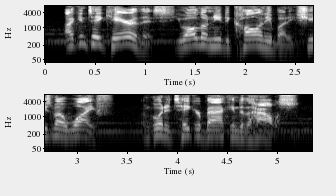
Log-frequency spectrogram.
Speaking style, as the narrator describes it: yelled out to the crowd

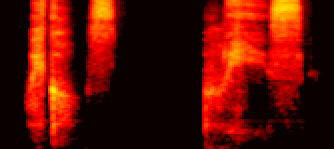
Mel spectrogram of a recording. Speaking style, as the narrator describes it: whispered as quietly as I can

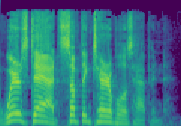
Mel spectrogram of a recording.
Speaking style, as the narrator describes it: Margot yelling

